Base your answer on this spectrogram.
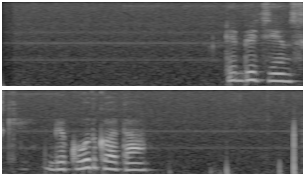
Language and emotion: Russian, sad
